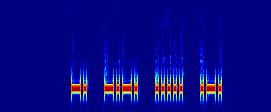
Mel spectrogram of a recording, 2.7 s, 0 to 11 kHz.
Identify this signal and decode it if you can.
Morse code, heard as a keyed tone, about 43 wpm, spaced as for 30 wpm, 700 Hz. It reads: NC5R
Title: USA Call Signs - 4 Characters - 2x Character Spacing - 40wpm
